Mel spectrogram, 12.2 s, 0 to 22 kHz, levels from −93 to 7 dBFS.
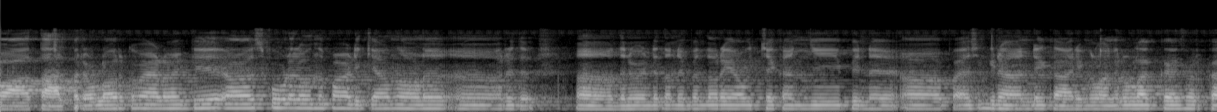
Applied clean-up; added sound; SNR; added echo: none; none; none; reverberation time 2.9 s.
